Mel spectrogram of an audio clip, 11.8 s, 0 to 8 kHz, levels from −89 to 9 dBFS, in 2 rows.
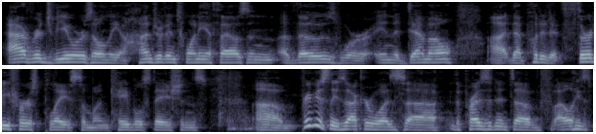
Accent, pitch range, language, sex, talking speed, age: American, 125-150 Hz, English, male, 155 wpm, 40-59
